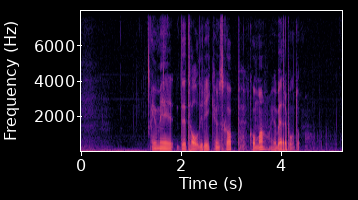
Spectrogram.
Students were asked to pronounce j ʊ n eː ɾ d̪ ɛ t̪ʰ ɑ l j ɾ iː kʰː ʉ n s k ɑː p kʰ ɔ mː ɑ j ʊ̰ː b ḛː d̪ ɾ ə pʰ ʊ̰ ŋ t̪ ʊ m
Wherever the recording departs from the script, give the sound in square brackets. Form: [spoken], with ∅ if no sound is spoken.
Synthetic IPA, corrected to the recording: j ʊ [m] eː ɾ d̪ ɛ t̪ʰ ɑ l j ɾ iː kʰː ʉ n s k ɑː p kʰ ɔ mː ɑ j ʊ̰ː b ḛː d̪ ɾ ə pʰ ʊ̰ ŋ t̪ ʊ m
